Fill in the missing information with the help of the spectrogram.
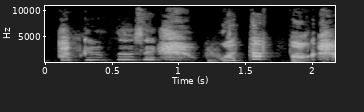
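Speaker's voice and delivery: very high strained squeal. Real, not acted. Reader squealing in frustration over the missing sequel. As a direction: squeal it, losing your mind.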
